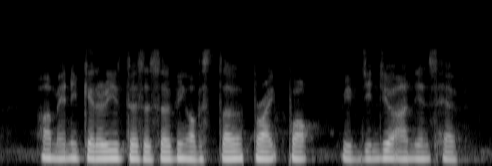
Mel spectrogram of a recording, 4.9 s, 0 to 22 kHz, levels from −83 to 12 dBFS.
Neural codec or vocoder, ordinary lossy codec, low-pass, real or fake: codec, 16 kHz, 4 kbps, X-Codec, HuBERT features, trained on LibriSpeech; none; 7.2 kHz; fake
